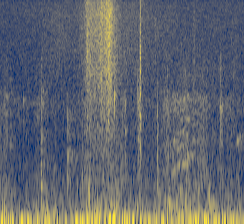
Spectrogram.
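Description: Lecture-room background noise with a low hum, scattered small clicks and a brief rustle about a second in, as the audience moves about.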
